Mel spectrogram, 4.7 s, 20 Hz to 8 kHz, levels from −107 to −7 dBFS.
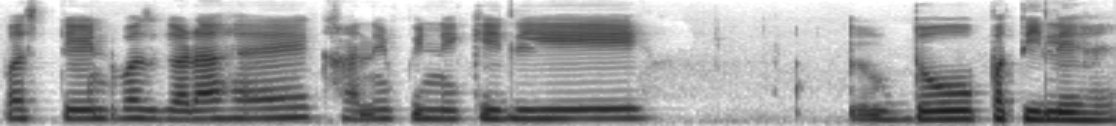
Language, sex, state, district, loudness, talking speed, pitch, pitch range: Hindi, female, Chhattisgarh, Bilaspur, -26 LUFS, 155 wpm, 210 Hz, 195-215 Hz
